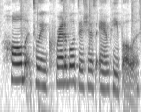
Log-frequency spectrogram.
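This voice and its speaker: A woman's voice: mid-range voice, animated, a little slow. Upbeat woman hosting a cooking lesson. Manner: upbeat, instructive, laughs often. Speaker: cooking show host. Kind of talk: cooking demonstration. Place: home kitchen.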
